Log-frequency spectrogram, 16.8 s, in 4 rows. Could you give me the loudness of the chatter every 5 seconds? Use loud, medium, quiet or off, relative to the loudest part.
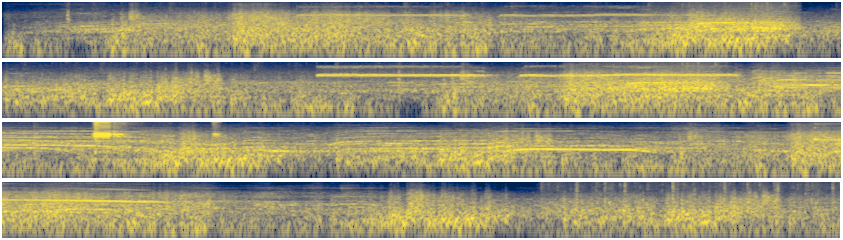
loud, loud, loud, medium.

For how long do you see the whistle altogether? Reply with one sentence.
The whistle can be heard for 5 seconds in total.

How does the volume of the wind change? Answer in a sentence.
The loudness of the wind stays about the same.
